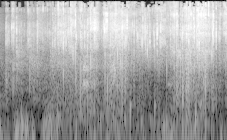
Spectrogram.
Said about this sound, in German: Und jetzt zieht sie einen Glückskeks. Dann bitte öffnen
